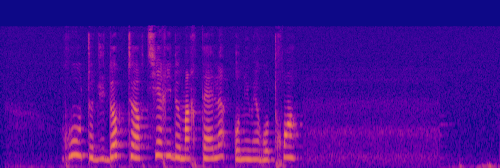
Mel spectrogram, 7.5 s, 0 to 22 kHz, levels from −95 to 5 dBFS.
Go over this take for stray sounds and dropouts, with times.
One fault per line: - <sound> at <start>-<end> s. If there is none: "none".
none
